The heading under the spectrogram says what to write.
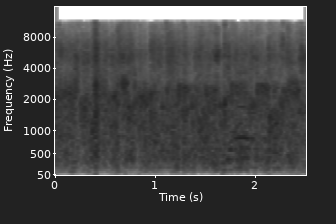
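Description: A crowd applauds steadily, a dense, crackling wash of many hands clapping at once that stays loud and even for the whole stretch.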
